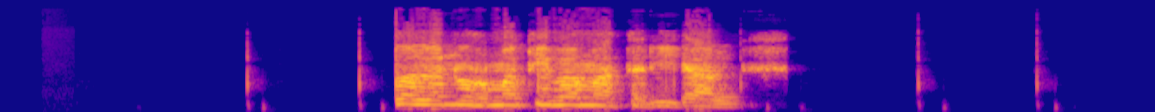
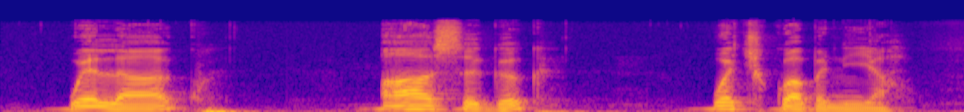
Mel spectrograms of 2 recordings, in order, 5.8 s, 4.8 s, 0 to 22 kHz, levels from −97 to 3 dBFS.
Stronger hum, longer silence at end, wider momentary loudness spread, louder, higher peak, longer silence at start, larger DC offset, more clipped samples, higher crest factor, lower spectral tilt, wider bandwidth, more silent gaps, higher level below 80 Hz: neither; first, 1.85 s vs 0.35 s; second, 13 LU vs 17 LU; first, -12 LUFS vs -16 LUFS; about the same, 0 dBFS vs 0 dBFS; first, 1.95 s vs 0.3 s; neither; neither; about the same, 18 dB vs 16 dB; second, -1.5 dB/octave vs -6 dB/octave; first, 16 kHz vs 10.5 kHz; neither; second, -70 dBFS vs -32 dBFS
